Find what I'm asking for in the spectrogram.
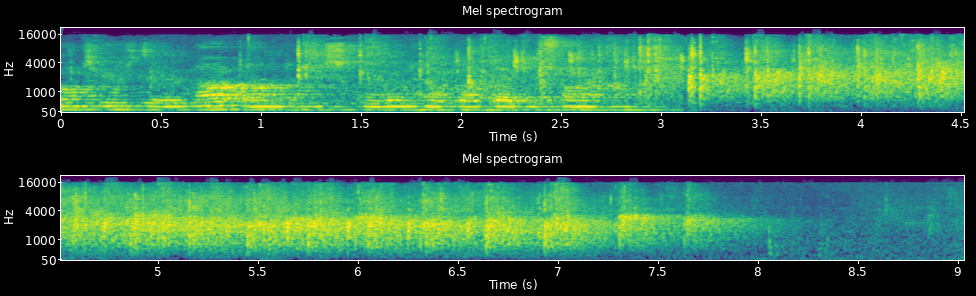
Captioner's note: applause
